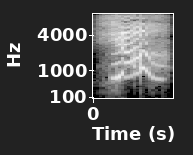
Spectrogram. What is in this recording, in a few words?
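Voice finish, Japanese; yuna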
